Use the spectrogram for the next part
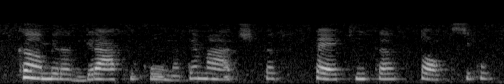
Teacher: a antepenúltima sílaba é a sílaba tônica, é a sílaba mais forte. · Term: proparoxítonas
